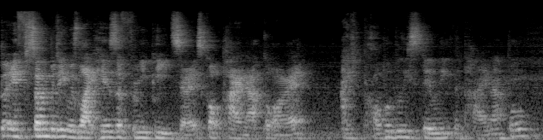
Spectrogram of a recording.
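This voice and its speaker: Over noticeable background noise and audible room echo, a man with a fairly high pitch speaks in a Welsh accent. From Wales. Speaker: podcast host, social media coordinator. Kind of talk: casual interview chat.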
